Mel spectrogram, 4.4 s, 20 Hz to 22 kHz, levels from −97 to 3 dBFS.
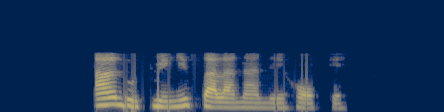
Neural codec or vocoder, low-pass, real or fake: none; 3.6 kHz; real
